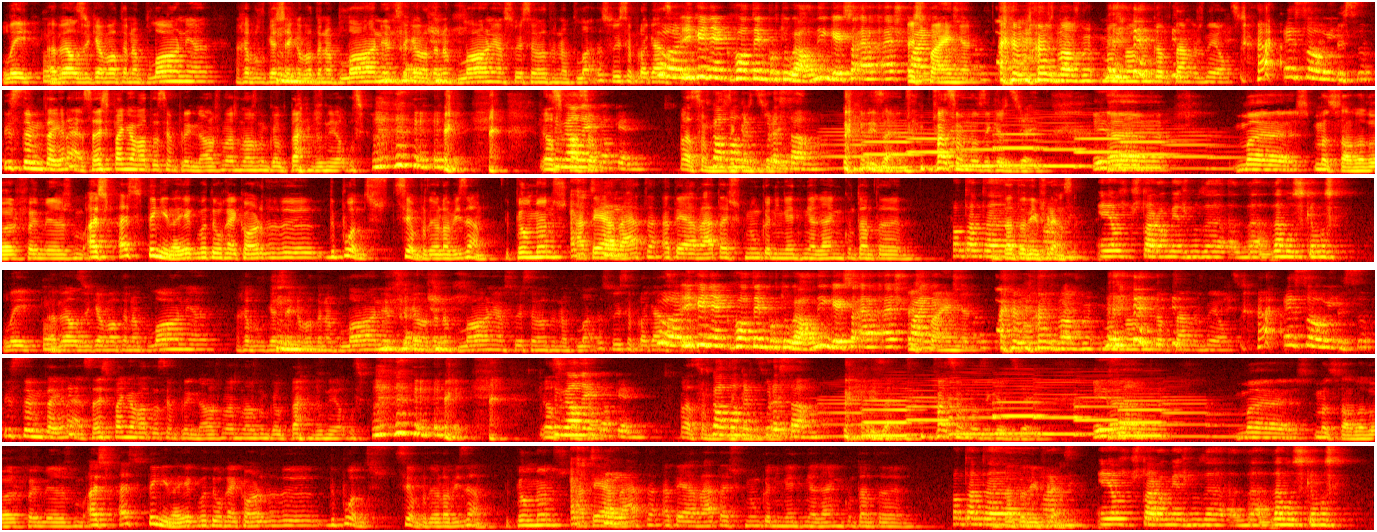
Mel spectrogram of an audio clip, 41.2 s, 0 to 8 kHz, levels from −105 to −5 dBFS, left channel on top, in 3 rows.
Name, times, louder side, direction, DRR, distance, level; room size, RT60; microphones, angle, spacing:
voice 1, 0.0-6.7 9.1-12.8 13.3-17.4 18.1-18.3 18.6-19.7 20.5-21.6 22.1-25.6 26.0-36.6 37.4-38.3, left 6 dB, 80° left, 0.4 m, -32 dB
voice 2, 2.7-3.2 3.8-4.6 6.5-9.4 9.9-10.3 10.6-10.7 11.0-11.8 12.8-13.7 17.4-18.2 19.2-20.2 20.8-22.0 22.4-22.5 24.6-25.2 33.1-33.7 37.0-40.8, left 1 dB, 15° left, 0.5 m, -30 dB
Wind instrument woodwind instrument, 20.9-26.7, left 1 dB, 15° right, 1.7 m, -34 dB
7.9 x 5.8 x 2.8 m
head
